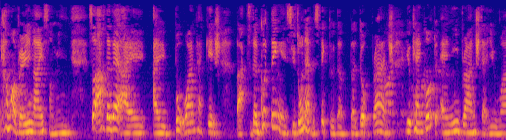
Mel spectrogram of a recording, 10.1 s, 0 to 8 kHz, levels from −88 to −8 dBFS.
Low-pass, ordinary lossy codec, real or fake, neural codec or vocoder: 7.2 kHz; MP3, 32 kbps; real; none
